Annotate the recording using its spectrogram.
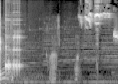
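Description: Faint background music under short sound effects: a rough sound in the first half-second, two faint short sounds in the middle, and a high squeaky sound near the end.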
